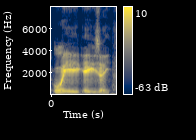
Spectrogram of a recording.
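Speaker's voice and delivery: light put-on Cockney; playful Cockney. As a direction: slip back into a London twang. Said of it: "Back on with a Cockney".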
